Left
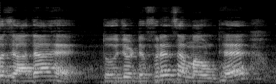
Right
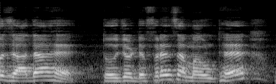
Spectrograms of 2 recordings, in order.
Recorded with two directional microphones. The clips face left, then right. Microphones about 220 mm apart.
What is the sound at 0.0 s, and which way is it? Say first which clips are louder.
A man's voice: right 6 dB; 45° right (ahead or behind).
